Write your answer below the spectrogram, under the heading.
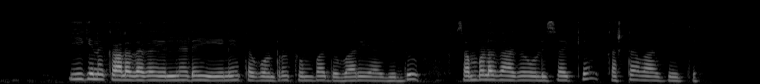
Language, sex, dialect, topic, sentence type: Kannada, female, Central, banking, statement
